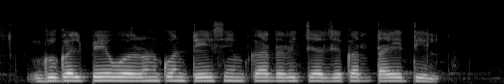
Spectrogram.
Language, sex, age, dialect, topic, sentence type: Marathi, male, 25-30, Standard Marathi, banking, statement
